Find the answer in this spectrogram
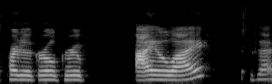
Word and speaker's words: IOI: 101 and was part of the girl group ioi is that how you say it yeah that's it ioi and um I think they only were around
